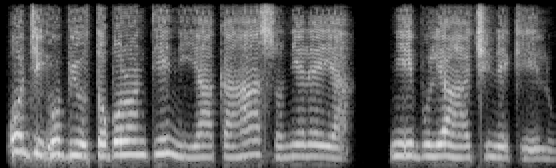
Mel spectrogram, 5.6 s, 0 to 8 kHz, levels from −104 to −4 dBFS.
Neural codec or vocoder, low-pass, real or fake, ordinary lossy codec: codec, 16 kHz, 0.4 kbps, LongCat-Audio-Codec; 7.2 kHz; fake; none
